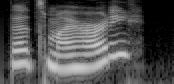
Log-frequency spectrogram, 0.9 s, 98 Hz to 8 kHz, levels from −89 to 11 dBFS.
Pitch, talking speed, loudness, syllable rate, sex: 295 Hz, 205 wpm, -14 LUFS, 7.7 syllables/s, female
